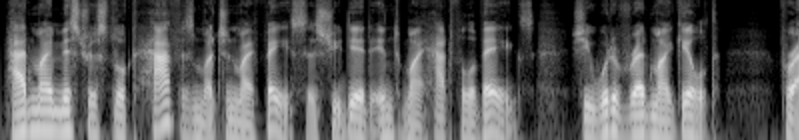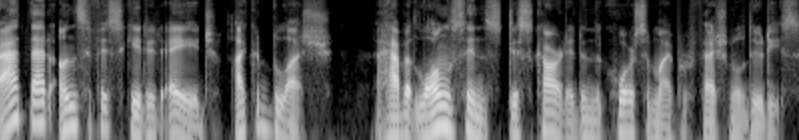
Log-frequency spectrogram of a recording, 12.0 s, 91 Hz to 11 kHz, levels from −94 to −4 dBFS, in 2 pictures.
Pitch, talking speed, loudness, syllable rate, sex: 105 Hz, 220 wpm, -25 LUFS, 5.9 syllables/s, male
